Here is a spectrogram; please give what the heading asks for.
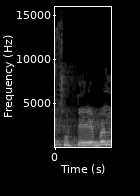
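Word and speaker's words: suitable: Selection of सूटेबल order. अगर सूटेबल order, सूटेबल क्या होता है? अच्छा, ये सुटेबल नहीं होता बिल्कुल, please don't call it सुटेबल, don't pronounce it सुटेबल, इट इज सूटेबल।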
